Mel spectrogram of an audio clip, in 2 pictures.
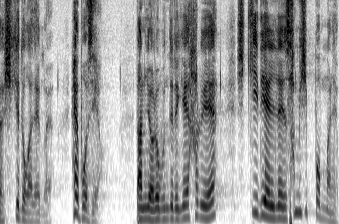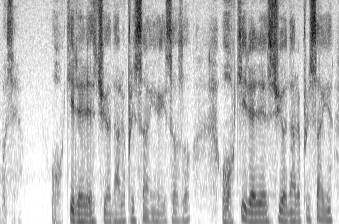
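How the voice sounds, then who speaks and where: A male pastor preaching a sermon at a conference. He swings between loud calls and hushed, prayerful murmurs, asking his listeners questions and having them repeat prayers. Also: a little high. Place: church sanctuary with long reverb. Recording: reverberant church hall.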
